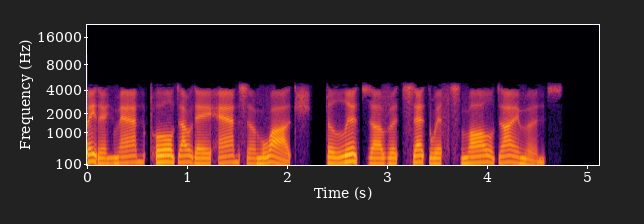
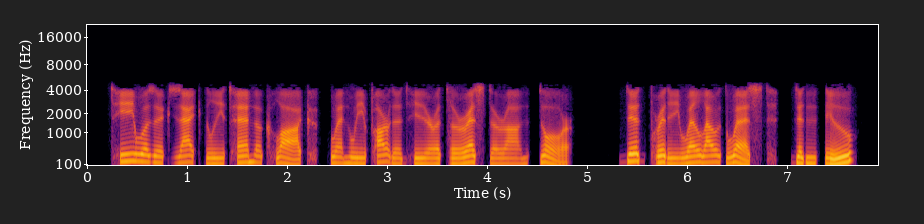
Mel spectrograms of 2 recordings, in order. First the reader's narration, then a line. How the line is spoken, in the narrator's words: asked the policeman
